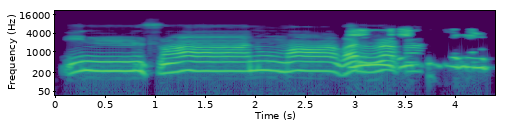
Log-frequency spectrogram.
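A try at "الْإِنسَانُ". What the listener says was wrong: इन क्यों कर रही हैं आप? गुन्ना क्यों कर रही हैं आप? इंसानू क्यों? नहीं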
